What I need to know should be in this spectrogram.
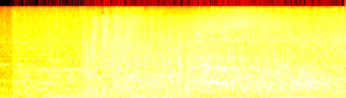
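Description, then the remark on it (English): A loud explosion booms out at a burning house, then gives way to a heavy, continuous roaring rumble like a big fire, with deep low-end weight throughout and no voices. “An explosion causes Mike to flinch and Marple to cover her face.”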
